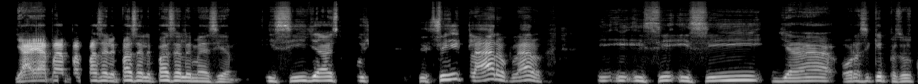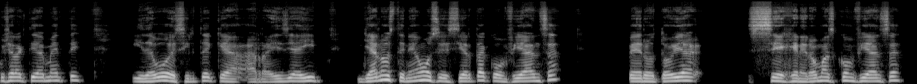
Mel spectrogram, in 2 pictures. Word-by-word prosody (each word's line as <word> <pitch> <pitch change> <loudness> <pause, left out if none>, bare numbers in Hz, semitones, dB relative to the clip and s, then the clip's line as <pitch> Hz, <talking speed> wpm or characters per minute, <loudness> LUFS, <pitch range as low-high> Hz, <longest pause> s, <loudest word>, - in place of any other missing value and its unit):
"Ya - - +8
ya, - - +10
pa 185 - +5
pa 180 - 0
pásele, 180 -2 +1
pásele, 180 -3 0
pásele", 180 -3 +1
me 150 - -3
decía. 130 - -4 0.3
"Y 155 -3 -4
sí, 170 +5 +2
ya 180 0 +3
escucho, 165 -1 -4 0.6
sí, 220 +4 +1
claro, 190 +4 +2
claro". 185 +6 -2 0.5
Y 170 -1 -8 0.3
y 165 - -1
y - - -3
sí 180 +5 -3
y 165 -3 -3
sí, 190 +6 0
ya 155 +3 -4
ahora 145 +2 -5
sí 155 - -6
que 185 - +1
empezó 140 -4 -7
a - - -1
escuchar 160 +4 -3
activamente, 175 +3 -3 0.5
y 140 -1 -2
debo 165 +6 +3
decirte 140 +2 -2
que 150 -2 -2
a 125 - -5
a 125 +1 -9
raíz 125 +4 -5
de 155 - 0
ahí 155 +1 0 0.3
ya 145 +6 0
nos 210 +1 +3
teníamos, 170 +2 +1
eh, 145 -3 -2
cierta 150 +6 -1
confianza, 155 - -1 0.6
pero 140 -2 0
todavía 170 +4 +1 0.5
se 160 -3 +6
generó 140 +2 -1
más 175 -2 0
confianza 160 +1 -1
160 Hz, 165 wpm, -20 LUFS, 145-180 Hz, 0.6 s, ya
